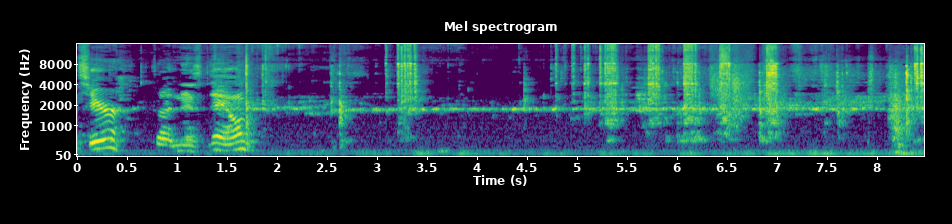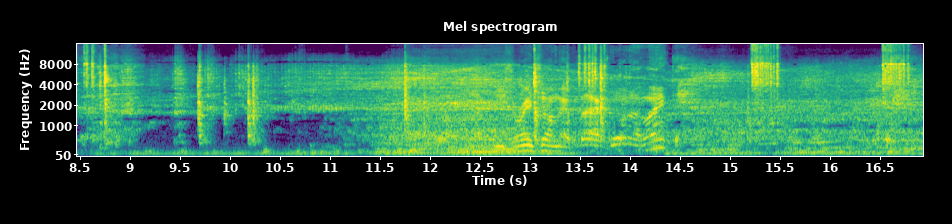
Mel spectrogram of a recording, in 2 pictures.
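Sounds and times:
metal clinks: 4.4s - 10.6s.

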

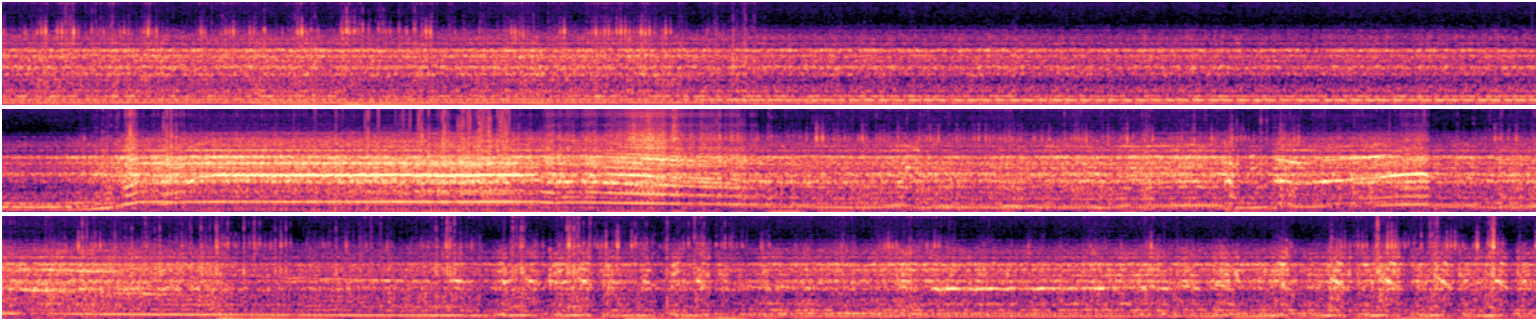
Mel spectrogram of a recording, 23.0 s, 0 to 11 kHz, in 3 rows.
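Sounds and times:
race car drivetrain revving: 8.0s - 23.0s.

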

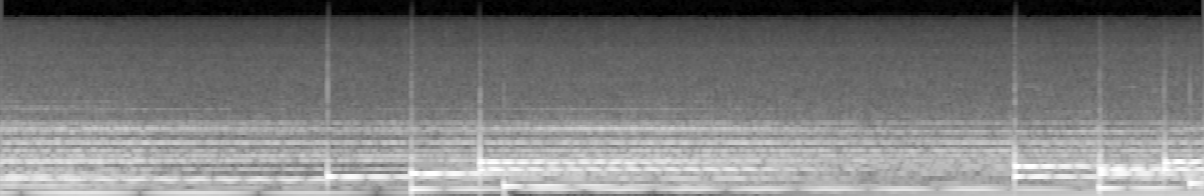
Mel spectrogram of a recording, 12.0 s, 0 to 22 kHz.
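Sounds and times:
soft ambient instrumental music: 0.0s - 12.0s.

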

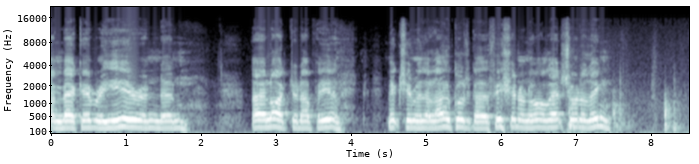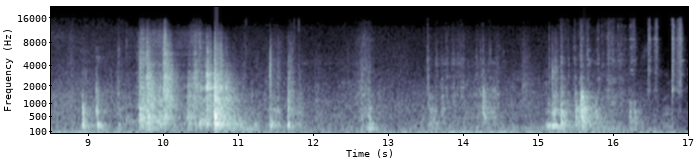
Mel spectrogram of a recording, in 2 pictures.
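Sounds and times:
wooden scrapes: 9.6s - 17.0s.

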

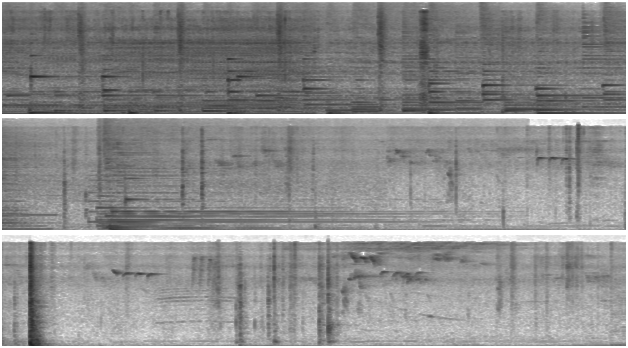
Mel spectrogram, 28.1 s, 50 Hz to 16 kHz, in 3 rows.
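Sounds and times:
car door shutting: 0.5s - 10.2s
birds chirping faintly: 6.6s - 19.1s.

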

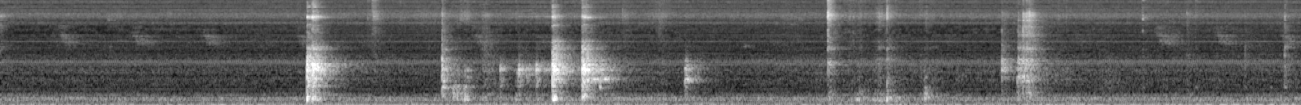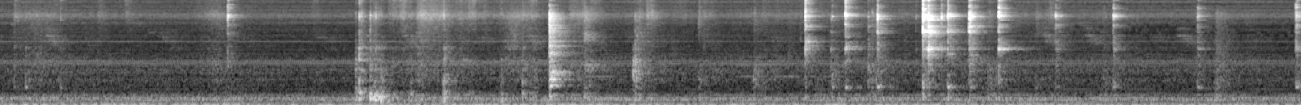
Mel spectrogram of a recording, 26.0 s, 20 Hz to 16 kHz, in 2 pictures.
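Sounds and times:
teaspoon clinking against glass jars: 21.0s - 24.3s.

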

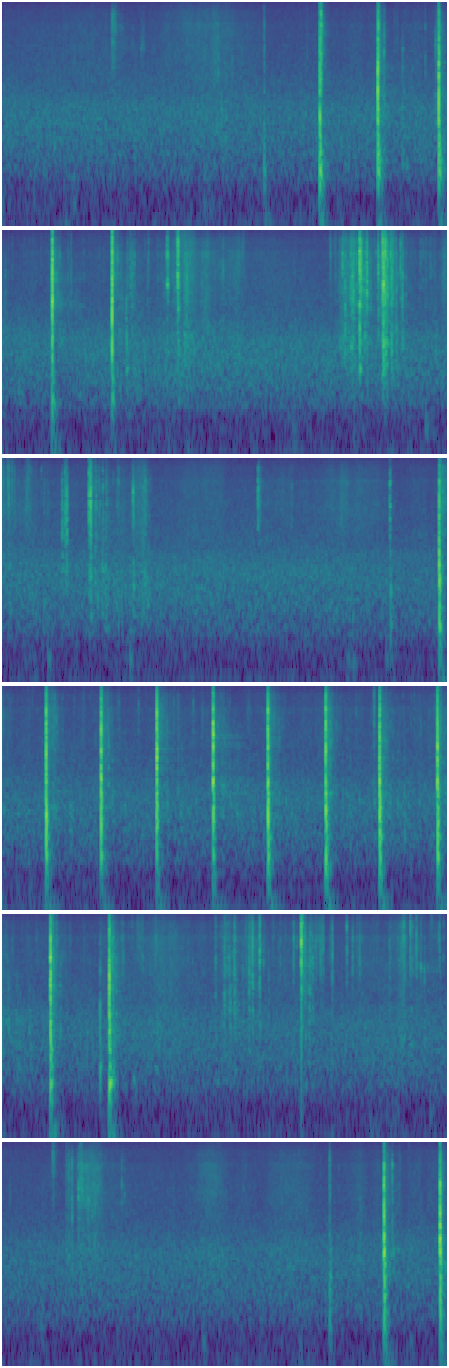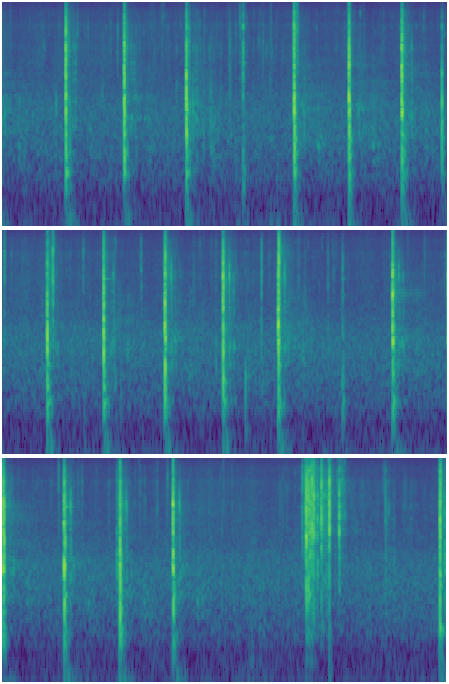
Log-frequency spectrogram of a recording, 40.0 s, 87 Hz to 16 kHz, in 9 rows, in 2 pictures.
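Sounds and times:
twigs crackling and rustling: 0.8s - 23.6s, 24.2s - 40.0s
axe chopping into a branch: 3.2s - 5.8s, 13.3s - 19.1s, 26.0s - 37.6s, 38.6s - 39.1s.

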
